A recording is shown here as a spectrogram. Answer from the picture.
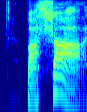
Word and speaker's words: Barsad: "Bassard," said Defarge, making it French by pronunciation.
